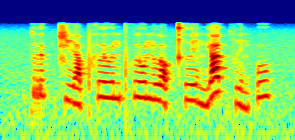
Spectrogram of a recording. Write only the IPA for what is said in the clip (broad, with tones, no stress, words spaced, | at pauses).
prɯ˦˥k̚t͡ɕi˨˩a̯ pʰlɯː˧npʰlu˧n lɔ˨˩ʔkʰli˨˩nja˥˩t̚ fi˩˦nʔu˥˩k̚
